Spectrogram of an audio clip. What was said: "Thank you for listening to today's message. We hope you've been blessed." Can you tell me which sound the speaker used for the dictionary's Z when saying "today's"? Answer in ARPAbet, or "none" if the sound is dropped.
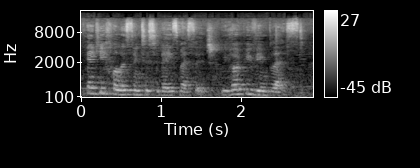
Z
